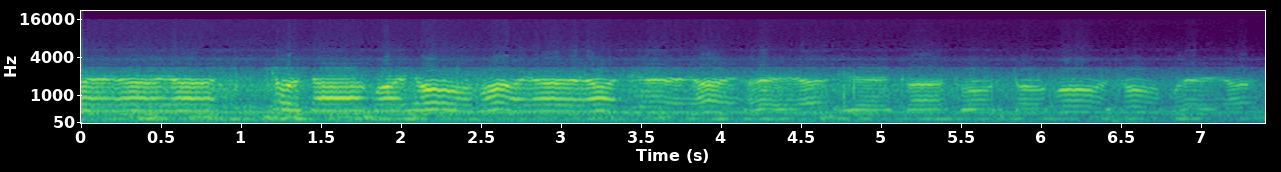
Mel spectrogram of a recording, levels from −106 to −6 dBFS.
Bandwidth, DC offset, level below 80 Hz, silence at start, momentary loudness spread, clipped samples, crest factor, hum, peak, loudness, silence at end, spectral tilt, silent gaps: 5.6 kHz; under 0.1%; -62 dBFS; 0 s; 13 LU; under 0.1%; 16 dB; none; -10 dBFS; -23 LUFS; 0 s; -8.5 dB/octave; none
